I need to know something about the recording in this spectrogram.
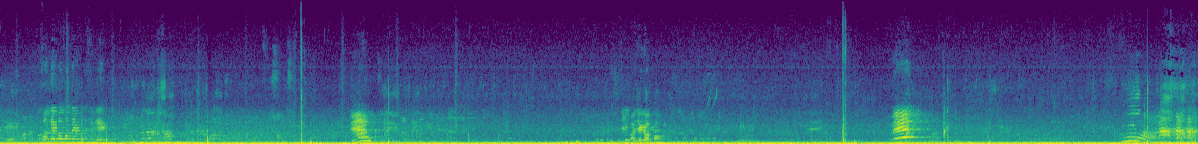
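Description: Players shout across an open field.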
